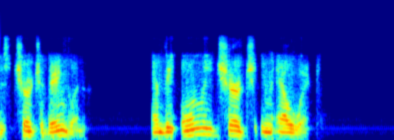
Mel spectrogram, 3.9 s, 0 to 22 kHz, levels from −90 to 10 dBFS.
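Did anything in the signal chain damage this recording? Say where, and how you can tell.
Yes, codec stage: Speex coding at what sounds like roughly 10 kbps starves the excitation, leaving speech hoarse throughout. A spectrogram shows noisy fill with nothing above 7.6 kHz.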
